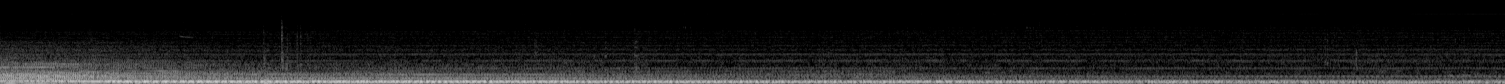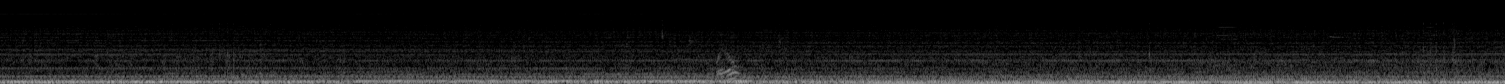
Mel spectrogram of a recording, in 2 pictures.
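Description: Low, steady boat engine rumble that fades gradually over the first dozen seconds, then holds steady at a lower level.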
